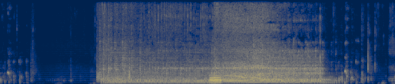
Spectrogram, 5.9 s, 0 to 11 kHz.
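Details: Stihl MS310 chainsaw after a no-start repair needing no parts, carb adjusted: crisp high two-stroke scream revving cleanly and holding steady without bogging or sputtering; running properly, cutting likely limited by dull chain and high rakers.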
